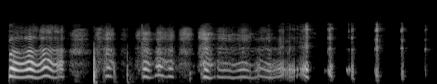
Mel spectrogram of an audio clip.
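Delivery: long high giggle; high laughter after the mock line. Real, not acted. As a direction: crack up at your own joke. Laughing at own joke.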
